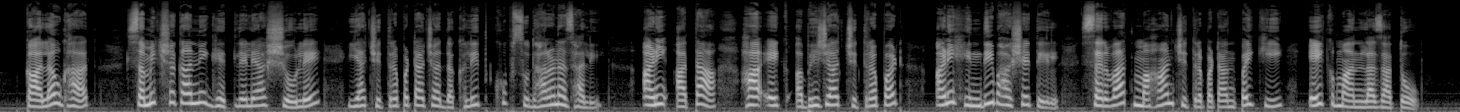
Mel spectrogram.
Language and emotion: Marathi, neutral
